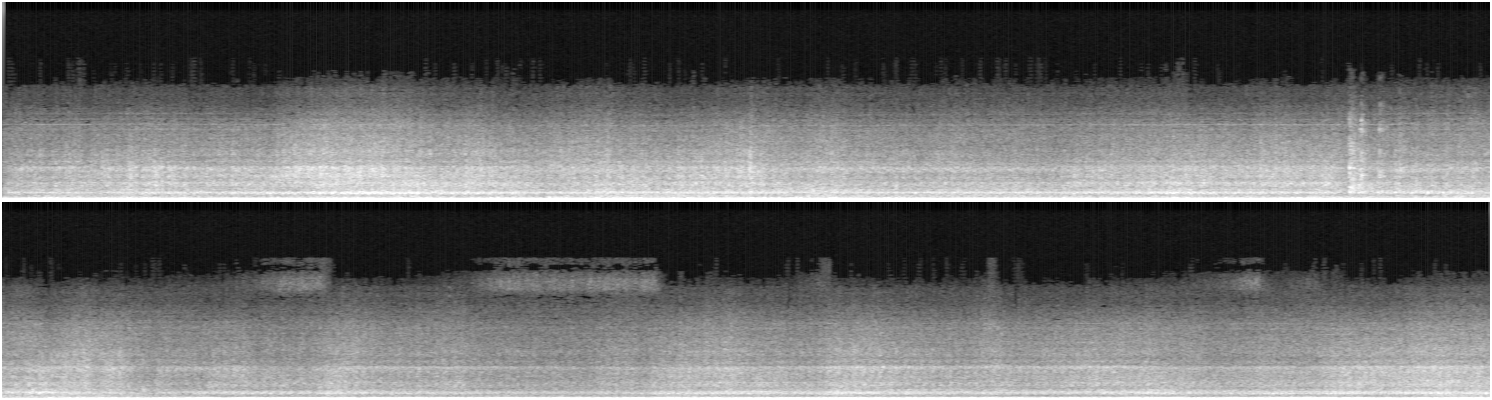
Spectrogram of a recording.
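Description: Car driving through town: steady low engine and road rumble, heavier from about halfway through.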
